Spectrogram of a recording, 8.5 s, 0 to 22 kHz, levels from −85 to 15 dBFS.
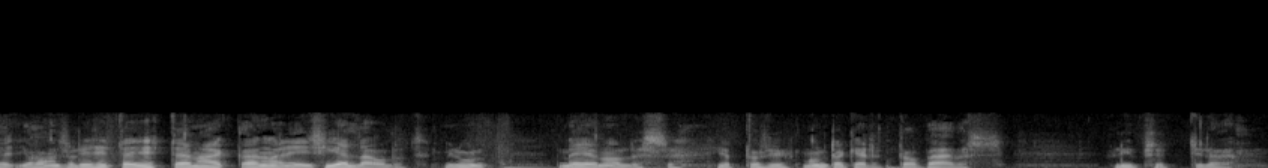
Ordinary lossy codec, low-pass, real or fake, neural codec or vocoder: MP3, 48 kbps; 7.2 kHz; real; none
